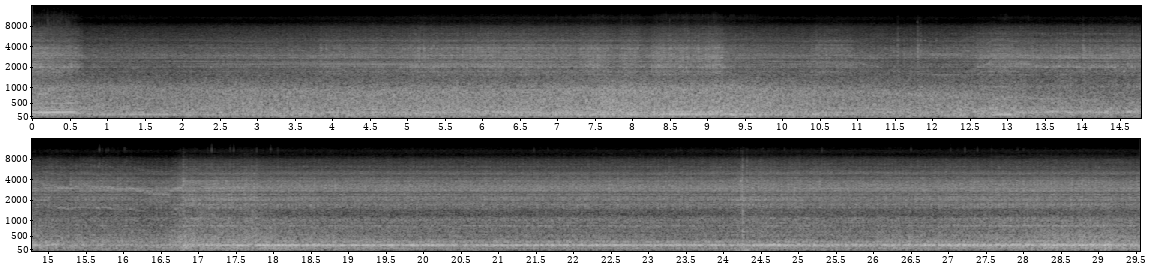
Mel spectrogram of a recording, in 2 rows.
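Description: KTM 1290 Super Adventure's V-twin engine running as the motorcycle rides along, mixed with wind and tyre noise. The engine eases off about a second in, then settles into a steady tone from about halfway through.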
